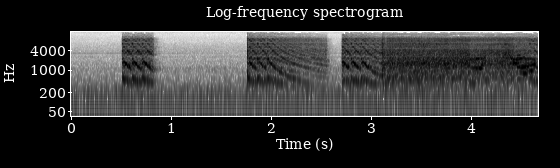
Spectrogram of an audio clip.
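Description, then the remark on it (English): A phone rings again and again: a short electronic ringtone burst, then longer sweeping ones, finally piling up into a loud, continuous jumble of overlapping tones. “But everybody's blowing up my phone.”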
